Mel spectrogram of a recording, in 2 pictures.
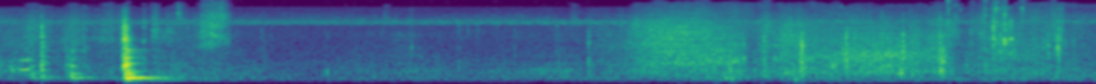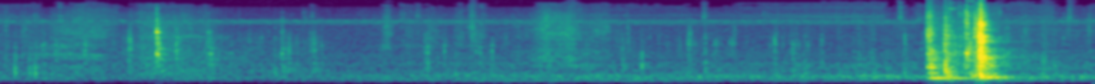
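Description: A few clicks of a socket ratchet on an oil pan drain plug in the first second, then faint rustling and light clicks as gloved fingers unscrew the plug by hand.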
